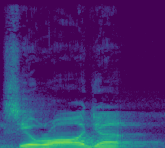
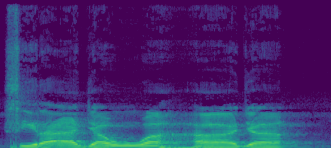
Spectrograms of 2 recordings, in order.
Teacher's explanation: wahaja Maka sirojan kalau jumhur dibaca dengan tafkhim siroja sirajja namun di sini diqiraah Wars menjadi tarqik karena sebelumnya kasrah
